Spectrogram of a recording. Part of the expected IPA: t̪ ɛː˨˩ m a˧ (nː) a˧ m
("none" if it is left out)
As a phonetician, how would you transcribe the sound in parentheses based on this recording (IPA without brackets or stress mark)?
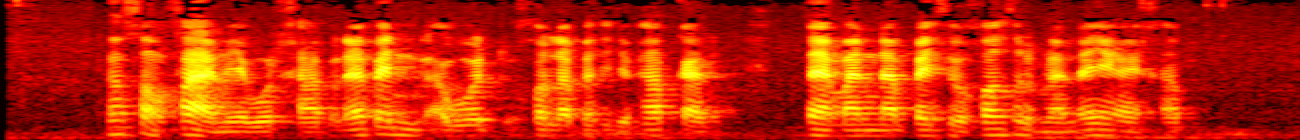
nː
